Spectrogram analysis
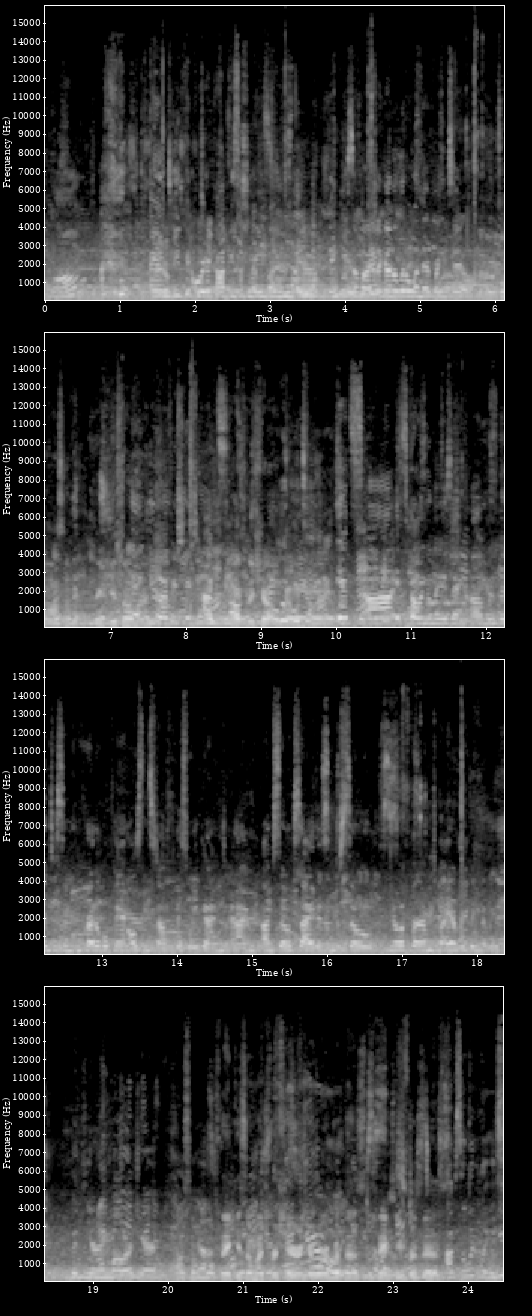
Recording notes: Because we were recording this on the fly in a venue with lots of people and no control of the environment, the audio quality is...not going to win a Grammy.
